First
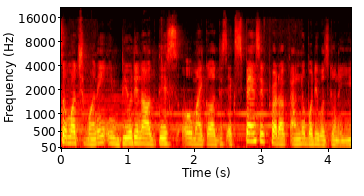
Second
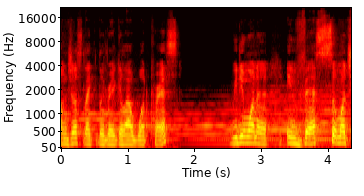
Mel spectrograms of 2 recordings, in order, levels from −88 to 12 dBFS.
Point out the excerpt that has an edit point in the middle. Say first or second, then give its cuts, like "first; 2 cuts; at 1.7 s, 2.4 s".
second; 1 cut; at 2.0 s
